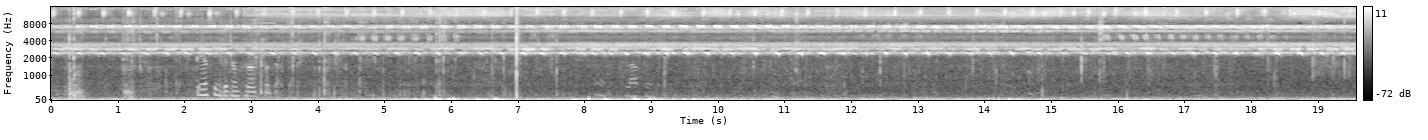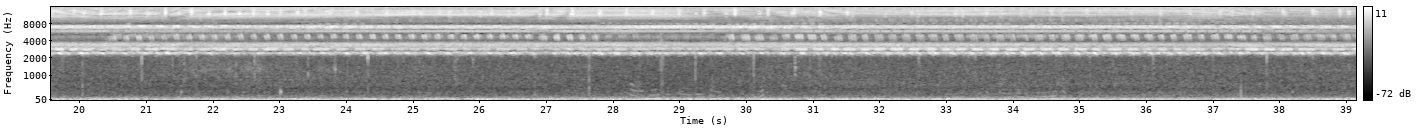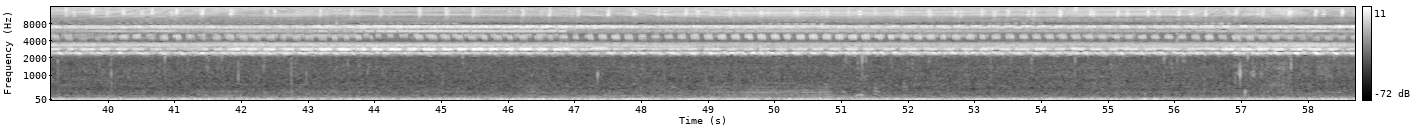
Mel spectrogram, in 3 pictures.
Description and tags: Koh mak field night
Night walk on Koh Mak island in Thailand
field, ambient, crickets, kohmak, thailand, nature, evening, night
